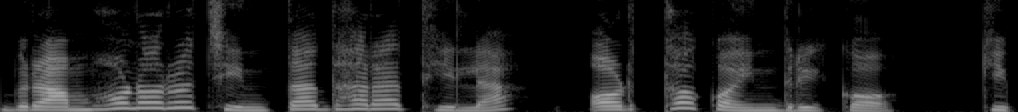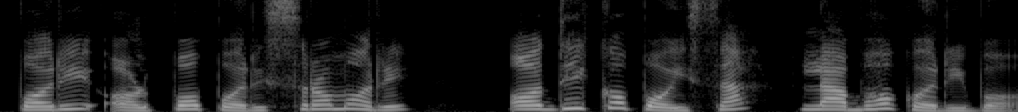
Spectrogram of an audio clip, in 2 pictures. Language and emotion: Odia, neutral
